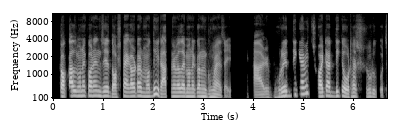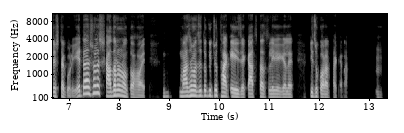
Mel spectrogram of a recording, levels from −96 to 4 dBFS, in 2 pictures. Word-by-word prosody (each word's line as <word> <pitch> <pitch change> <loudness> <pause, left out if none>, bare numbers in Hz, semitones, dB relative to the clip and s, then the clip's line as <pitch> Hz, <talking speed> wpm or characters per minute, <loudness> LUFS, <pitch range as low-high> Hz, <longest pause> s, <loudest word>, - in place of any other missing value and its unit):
সকাল 175 +4 +5
মনে 180 +1 0
করেন 180 0 +3
যে 175 - +1
১০ 125 +7 -1
১১ 160 +1 +2
টার 170 - +3
মধ্যেই 220 +10 +1
রাত্রের 150 +5 -1
বেলায় 150 -1 +2
মনে 145 0 0
করেন 145 -1 +1
ঘুমাইয়া 120 -5 -1
যাই। - - -10 0.6
আর 110 +1 -2 0.2
ভোরের 160 +10 +1
দিকে 220 +2 -6
আমি 270 - 0
৬ 150 0 +2
টার 175 -2 +4
দিকে 170 0 0
উঠা 145 +3 -2 0.2
শুরু 140 0 -6
ক - - -58
চেষ্টা 160 - -2
করি। - - -10
এটা 250 +7 +3
আসলে 280 +3 +3
সাধারণত 165 -3 +4
হয়। 100 -2 -4 0.4
ম - - -10 0.4
মাঝে, 170 +3 +4
মাঝে, 185 0 +2
তো - - +2
কিছু 195 0 0
থাকেই 150 -2 +4
যে 120 - -1
কাজ-টাজ 130 0 0
লেগে 125 -1 -3
গেলে 115 -1 -2 0.4
কিছু 155 -1 -3
করার 115 -3 0
থাকে - - -11
না। - - -15 0.6
হুম। 110 -1 -21
150 Hz, 200 wpm, -23 LUFS, 130-175 Hz, 0.6 s, সকাল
